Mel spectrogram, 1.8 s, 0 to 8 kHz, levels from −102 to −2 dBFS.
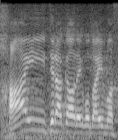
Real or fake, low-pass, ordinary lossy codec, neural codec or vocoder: fake; 7.2 kHz; none; codec, 16 kHz, 0.9 kbps, LongCat-Audio-Codec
